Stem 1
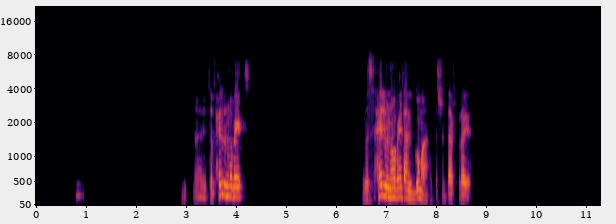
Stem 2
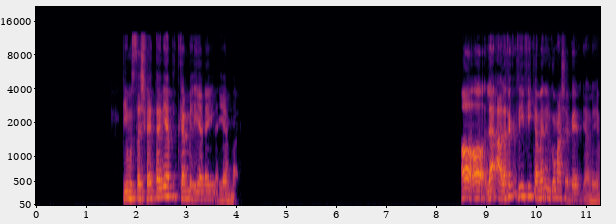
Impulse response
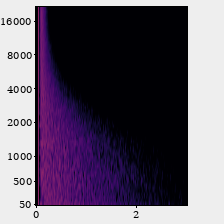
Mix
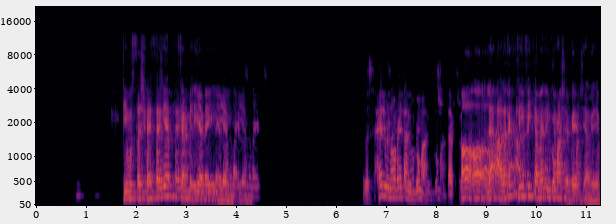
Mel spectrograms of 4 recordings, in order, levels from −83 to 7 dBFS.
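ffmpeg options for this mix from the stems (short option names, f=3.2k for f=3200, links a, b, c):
-filter_complex "[0:a]highpass=140,asoftclip=type=tanh:threshold=-9.5dB,volume=-10dB,asplit=2[a][b];[b]volume=-15.5dB[c];[1:a]bandreject=f=5.2k:w=19,volume=-1dB,asplit=3[d][e][f];[e]volume=-12dB[g];[f]apad=whole_len=497687[h];[a][h]sidechaincompress=threshold=-46dB:ratio=4:attack=16:release=993[i];[c][g]amix=inputs=2:normalize=0,aecho=0:1:374:1[j];[i][d][j]amix=inputs=3:normalize=0,acrossover=split=320|860|2400[k][l][m][n];[k]acompressor=threshold=-40dB:ratio=4[o];[l]acompressor=threshold=-34dB:ratio=4[p];[m]acompressor=threshold=-32dB:ratio=4[q];[n]acompressor=threshold=-52dB:ratio=4[r];[o][p][q][r]amix=inputs=4:normalize=0"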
